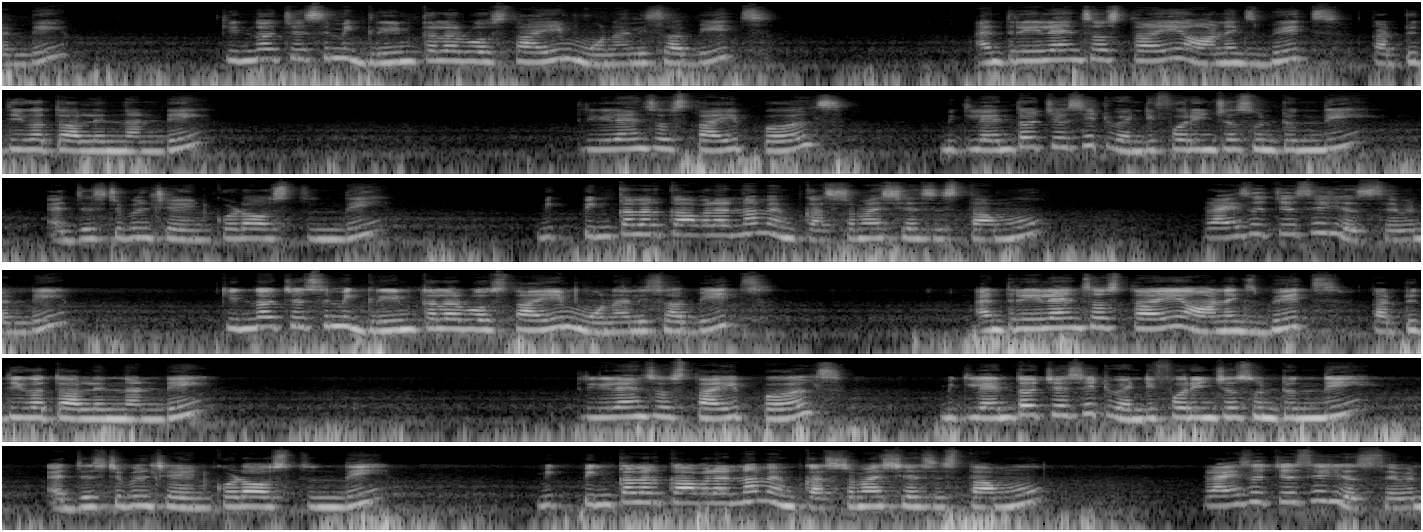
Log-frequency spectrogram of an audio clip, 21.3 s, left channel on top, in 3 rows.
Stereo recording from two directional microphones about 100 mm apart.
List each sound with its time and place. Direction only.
0.0 s a sound: 5° right (ahead or behind)
1.1 s a woman's voice: 5° right (ahead or behind)
4.8 s a woman's voice: 5° right (ahead or behind)
10.0 s a woman's voice: 20° right (ahead or behind)
16.8 s a woman's voice: 5° left (ahead or behind)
